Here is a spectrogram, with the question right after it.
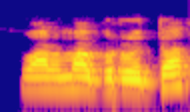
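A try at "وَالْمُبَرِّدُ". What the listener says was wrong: Wal mubarradu. Iya, harokatnya kebalik.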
